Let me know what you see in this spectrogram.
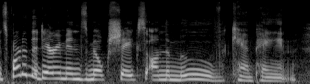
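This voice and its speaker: A plain, everyday voice from a woman, fairly high in pitch and at a fairly quick pace. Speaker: TV news anchor and reporter. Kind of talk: TV news anchor read from the studio desk.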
